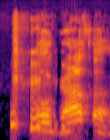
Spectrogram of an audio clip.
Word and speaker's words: Golgotha: His latest publication is the chapbook Hot Rod Golgotha, and please correct my pronunciation if that's bad. Golgotha. Say it. Golgotha, you had it right.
